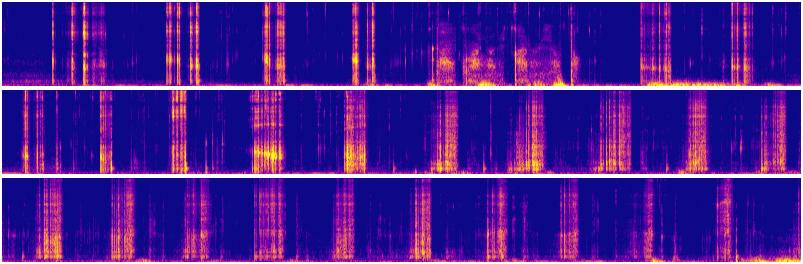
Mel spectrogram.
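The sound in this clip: Loud, crisp crunching and chewing of raw vegetable pieces, with many sharp bites and crunches repeating in a fairly steady rhythm, heard alone without talk.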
